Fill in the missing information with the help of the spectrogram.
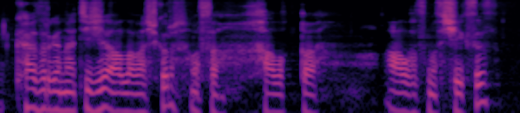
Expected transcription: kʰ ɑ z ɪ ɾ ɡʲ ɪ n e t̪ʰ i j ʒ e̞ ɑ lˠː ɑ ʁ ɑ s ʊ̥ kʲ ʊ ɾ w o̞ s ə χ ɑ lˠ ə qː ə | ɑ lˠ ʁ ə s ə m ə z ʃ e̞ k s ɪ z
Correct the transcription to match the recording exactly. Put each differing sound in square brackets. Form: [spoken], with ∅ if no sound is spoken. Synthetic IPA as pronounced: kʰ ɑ z ɪ ɾ ɡʲ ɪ n [æ] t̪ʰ i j ʒ e̞ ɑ lˠː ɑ ʁ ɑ [ʃ] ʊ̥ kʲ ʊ ɾ w o̞ s ə χ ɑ lˠ ə qː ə | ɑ lˠ ʁ ə s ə m ə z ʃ e̞ k s ɪ z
